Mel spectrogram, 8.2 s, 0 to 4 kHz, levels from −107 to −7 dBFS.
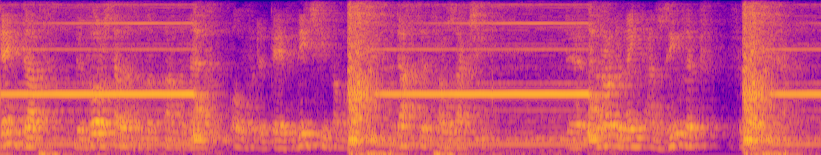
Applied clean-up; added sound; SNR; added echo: none; Mechanisms; -4 dB; reverberation time 0.9 s.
